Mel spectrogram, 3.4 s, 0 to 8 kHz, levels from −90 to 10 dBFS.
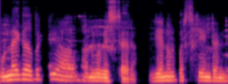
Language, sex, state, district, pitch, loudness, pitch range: Telugu, male, Andhra Pradesh, Krishna, 135 Hz, -17 LUFS, 125-155 Hz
